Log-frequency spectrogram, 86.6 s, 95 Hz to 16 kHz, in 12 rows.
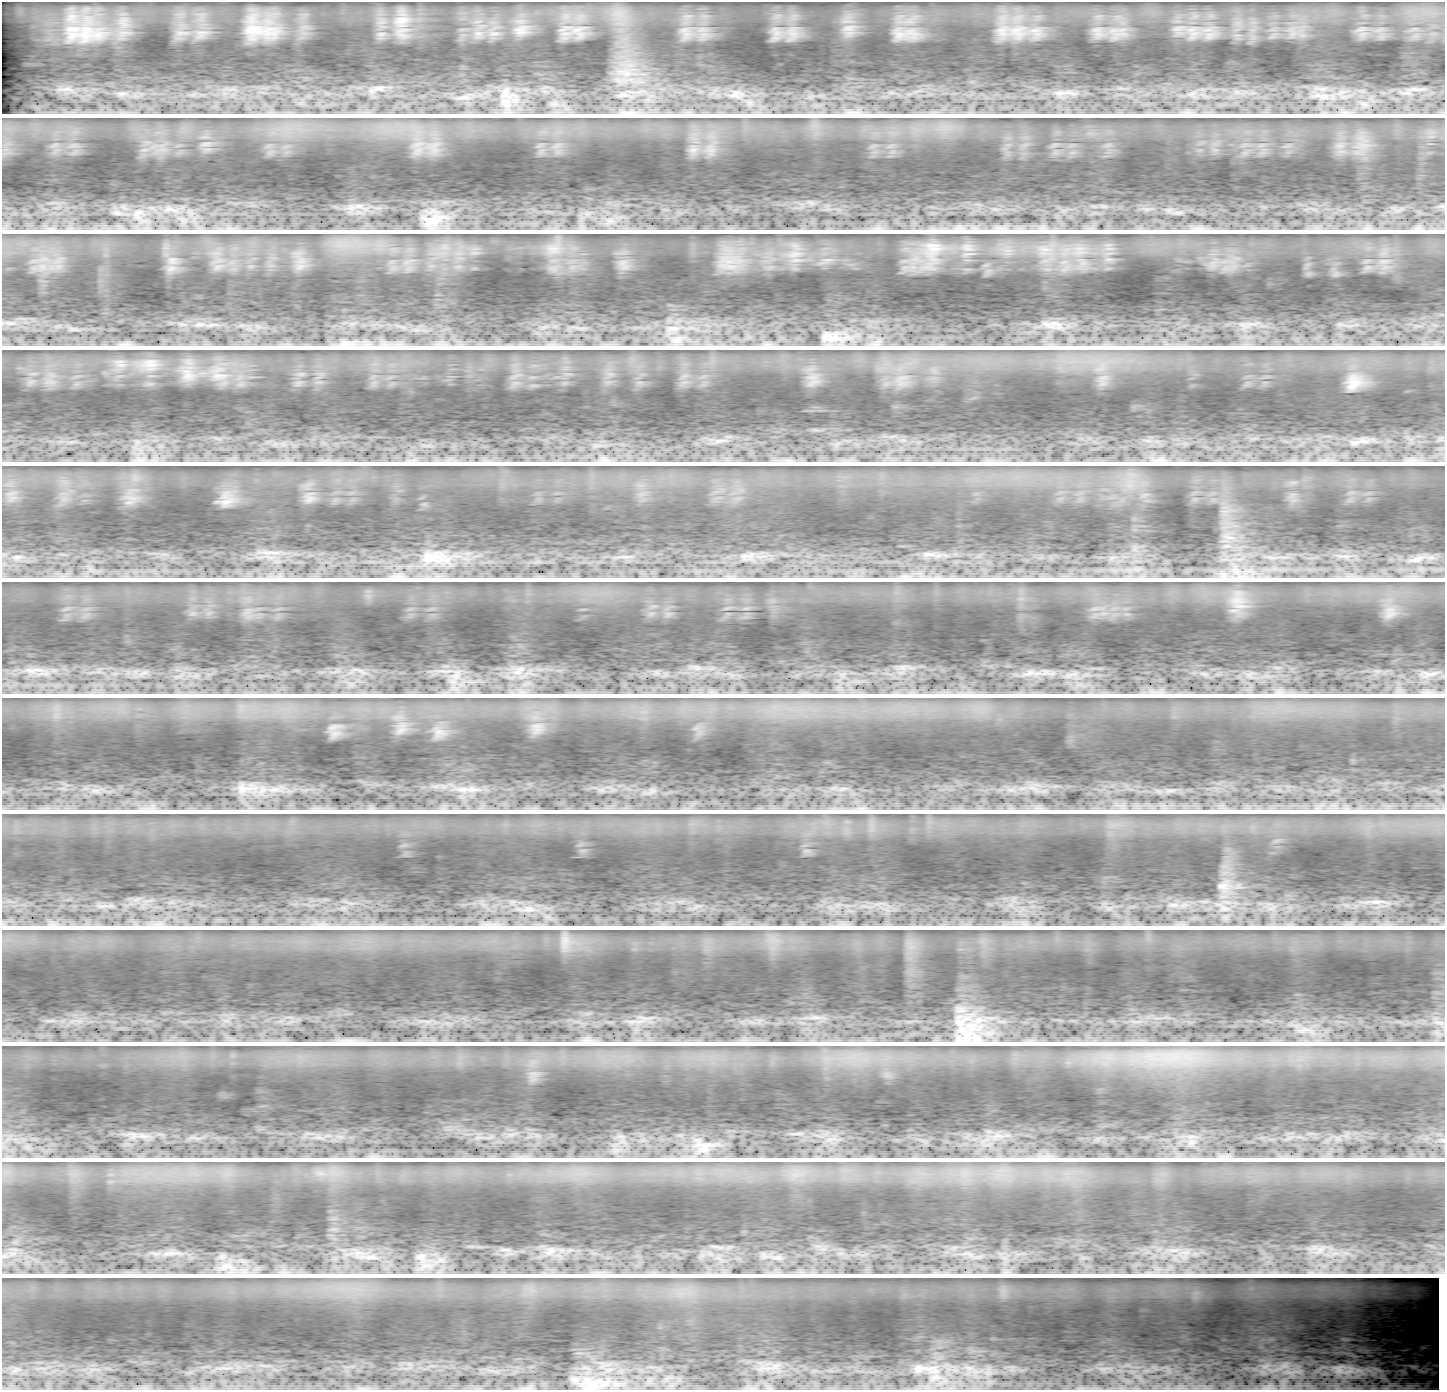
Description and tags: recorded with a olympus LS-11 in a barn
horse, barn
